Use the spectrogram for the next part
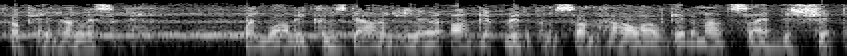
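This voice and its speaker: Deep-voiced, guarded veteran astronaut. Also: male voice. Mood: tense, wary. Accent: American. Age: middle-aged. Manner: hesitant, guarded, halting. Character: uneasy, secretive veteran astronaut nearing retirement. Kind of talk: 1980s radio drama acting. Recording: lo-fi old radio broadcast, faint music.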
